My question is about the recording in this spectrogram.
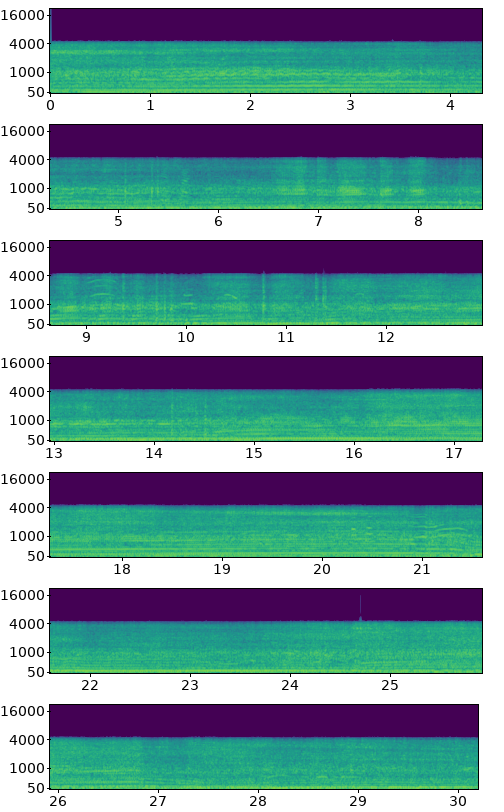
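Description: Several race cars' engines running and revving at once as they lap a grass-and-dirt track, pitch rising and falling through acceleration and gear changes. One engine drops sharply in pitch about two-thirds of the way through.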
